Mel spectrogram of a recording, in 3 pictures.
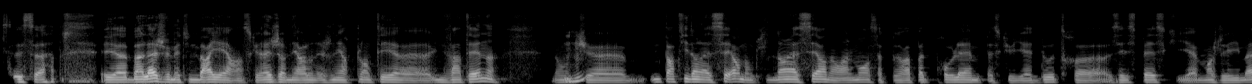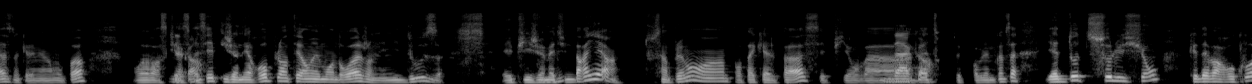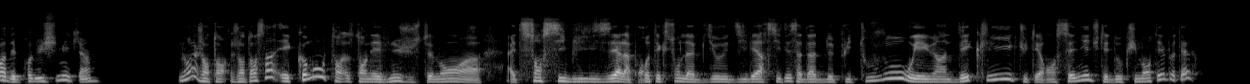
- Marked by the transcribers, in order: laughing while speaking: "ça"; stressed: "barrière"
- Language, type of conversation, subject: French, podcast, Quel geste simple peux-tu faire près de chez toi pour protéger la biodiversité ?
